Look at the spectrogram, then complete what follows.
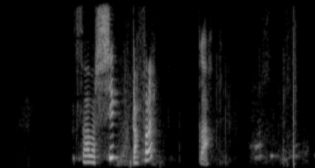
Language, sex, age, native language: Icelandic, female, 9, Icelandic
